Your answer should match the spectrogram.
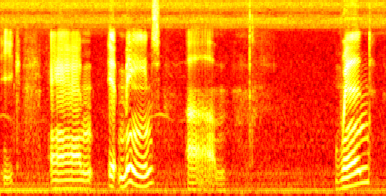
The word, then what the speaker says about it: Ik: is what's called the eek glyph spelled ik pronounced eek and it means um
